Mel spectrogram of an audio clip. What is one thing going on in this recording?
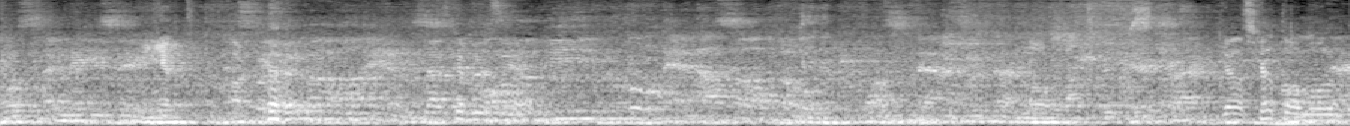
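Young men talk with animation close by, in a room with a slight echo.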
